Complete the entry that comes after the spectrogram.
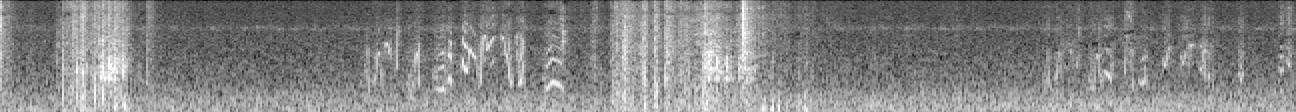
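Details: Wild stripe-throated bulbul that arrived to answer a caged bird, calling back and attacking it fiercely; short warbled, quickly slurred notes in brief bursts, mixed with loud broadband rustling and flapping from the scuffle, over steady background hiss.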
